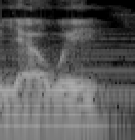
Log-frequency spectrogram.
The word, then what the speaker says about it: Yahweh: with 4 consonants, YHWH, pronounced by some Yahweh, by other Jehovah.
